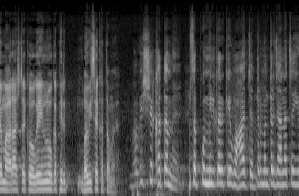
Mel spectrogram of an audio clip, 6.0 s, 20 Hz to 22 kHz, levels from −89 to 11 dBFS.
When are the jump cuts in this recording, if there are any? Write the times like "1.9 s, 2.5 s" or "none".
3.8 s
